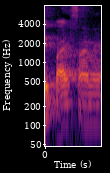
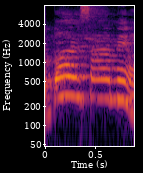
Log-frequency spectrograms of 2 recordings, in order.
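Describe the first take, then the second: First: Said in the usual way. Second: Put-on very high little child voice; kids saying bye. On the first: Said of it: "When they say". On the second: Kids waving goodbye to Simon, very high. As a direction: chirp goodbye like a small kid. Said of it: "So then go".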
